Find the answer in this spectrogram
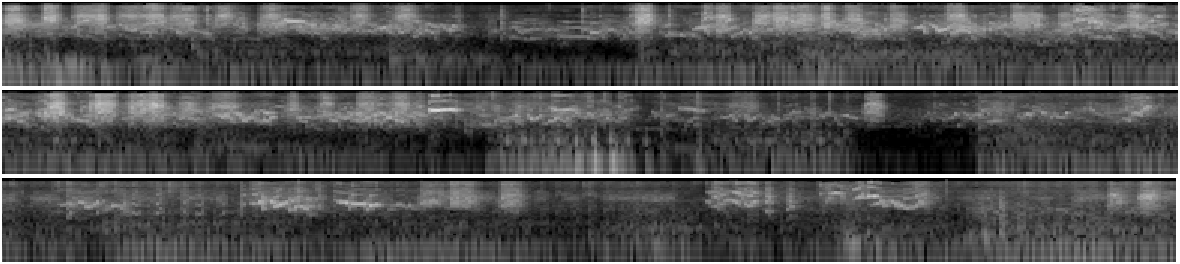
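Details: Budgies, a mother feeding her chicks, with buzzy, raspy chatter, dense in the first half. After a short quiet gap near seven seconds it turns to scattered chirps and squawks, along with occasional rubbing and knocking sounds.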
